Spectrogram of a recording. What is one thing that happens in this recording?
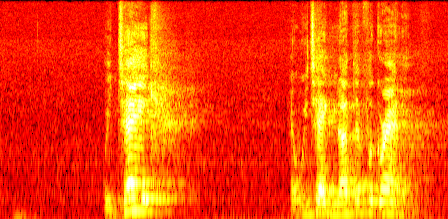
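A man speaks with emphasis into a microphone, in a room with some echo.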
